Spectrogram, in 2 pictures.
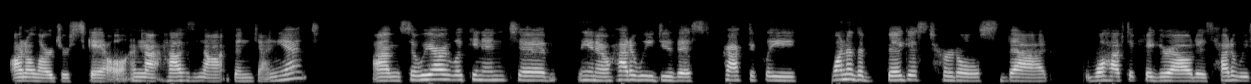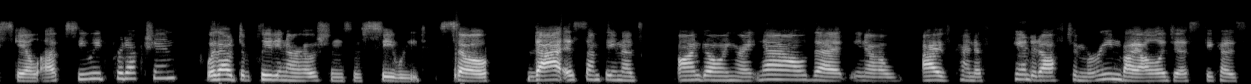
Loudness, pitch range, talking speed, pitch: -18 LUFS, 170-210 Hz, 170 wpm, 185 Hz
